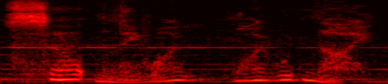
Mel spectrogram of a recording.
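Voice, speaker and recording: A man's voice: medium pitch, big pitch swings, normal speed, over music, close to an everyday voice. Haughty young British nobleman, swooping intonation, played by an actor. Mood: cocky. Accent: British English. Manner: imperious, mocking, aristocratic. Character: haughty, teasing young nobleman, not yet of age. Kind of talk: video game cutscene acting.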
